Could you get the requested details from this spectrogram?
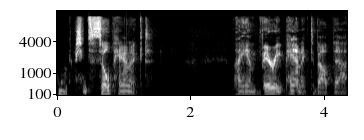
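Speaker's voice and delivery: slow, dry, sarcastic drawl with feigned worry. Answering a question about whether adjustable rate mortgages are a concern: sarcastic. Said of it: "note my sarcasm".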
